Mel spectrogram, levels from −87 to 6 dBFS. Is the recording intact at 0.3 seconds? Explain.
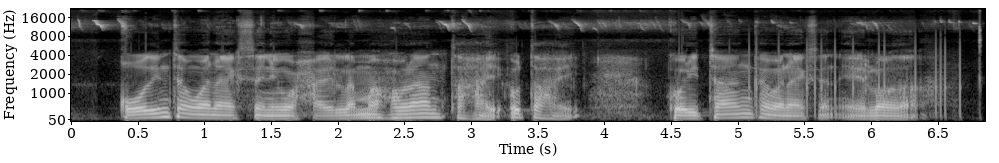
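No, gain pumping runs through the whole clip, including 0.3 s. The level swings by around 20 dB: loud and soft parts end up closer in level and the sound is squashed, likely from gain set far too high with a fast limiter clamping it down.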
